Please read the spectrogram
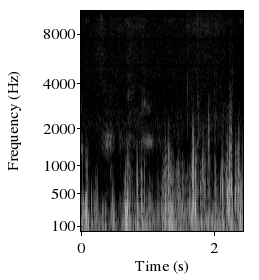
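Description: Footsteps crunching through dry steppe grass with irregular rustling, and wind buffeting the microphone.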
